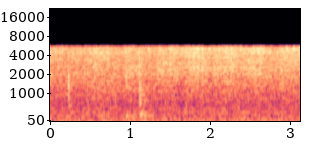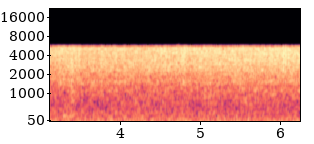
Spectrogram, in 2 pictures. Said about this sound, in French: J'ajoute mes 200 grammes de viande hachée.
